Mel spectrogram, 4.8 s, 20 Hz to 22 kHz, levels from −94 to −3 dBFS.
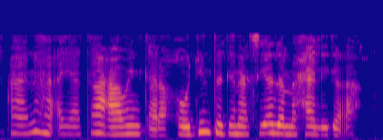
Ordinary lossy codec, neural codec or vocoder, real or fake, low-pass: none; codec, 16 kHz, 16 kbps, FunCodec, trained on LibriTTS, 50 frames a second; fake; none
